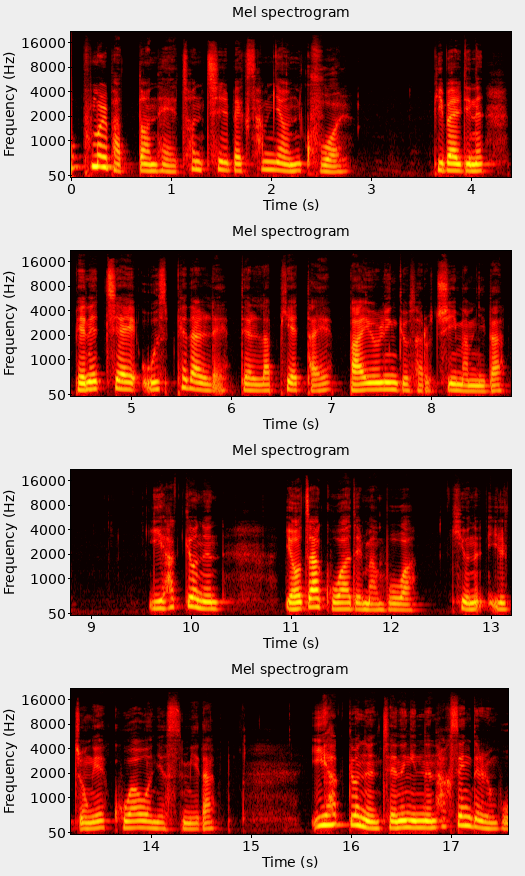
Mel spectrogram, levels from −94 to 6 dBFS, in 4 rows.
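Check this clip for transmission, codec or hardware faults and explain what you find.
No transmission, codec or hardware faults turn up in this clip.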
